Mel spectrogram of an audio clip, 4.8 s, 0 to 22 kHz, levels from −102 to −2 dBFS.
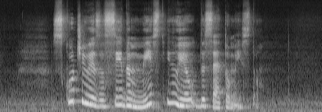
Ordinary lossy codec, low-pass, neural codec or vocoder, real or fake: none; none; vocoder, 44.1 kHz, 128 mel bands, Pupu-Vocoder; fake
